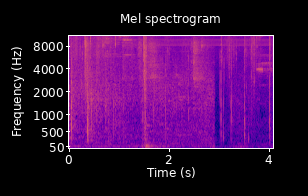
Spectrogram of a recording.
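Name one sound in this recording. A heavy door opens.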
